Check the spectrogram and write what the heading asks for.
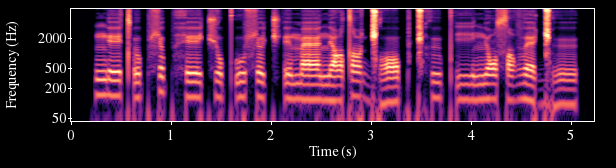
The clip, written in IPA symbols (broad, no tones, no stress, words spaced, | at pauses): ŋeːtʼɵpɬøp heːt͡ʃopʼuɬø t͡ʃʼemæːnɛtˤæ ɡ͡ǁɔːpǁʰʉ pʼiːnʉsˤe vɛɡ͡ǁø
